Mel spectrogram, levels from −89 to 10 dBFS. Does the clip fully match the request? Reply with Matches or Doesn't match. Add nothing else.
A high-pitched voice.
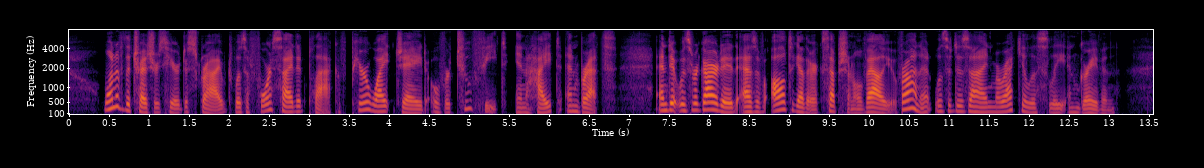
Doesn't match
